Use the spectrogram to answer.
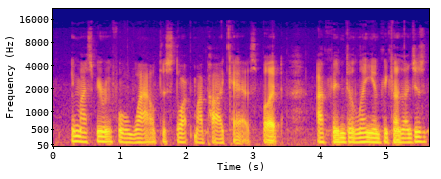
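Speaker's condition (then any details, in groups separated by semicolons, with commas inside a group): Cleft lip and palate; congenital cleft lip and palate, surgically repaired; voice a little raspy early in the morning; cleft lip and palate partly affects how speech sounds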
